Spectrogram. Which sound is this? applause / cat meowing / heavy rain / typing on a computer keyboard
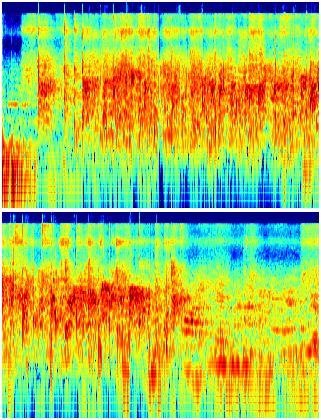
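applause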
